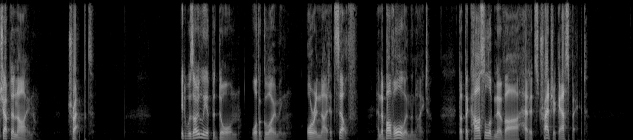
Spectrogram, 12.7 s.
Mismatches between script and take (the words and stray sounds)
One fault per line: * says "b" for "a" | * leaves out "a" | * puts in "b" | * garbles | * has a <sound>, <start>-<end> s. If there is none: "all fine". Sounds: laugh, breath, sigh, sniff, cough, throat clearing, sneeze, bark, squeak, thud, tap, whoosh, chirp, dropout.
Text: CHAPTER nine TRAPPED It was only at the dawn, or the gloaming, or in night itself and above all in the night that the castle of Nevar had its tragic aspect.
all fine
